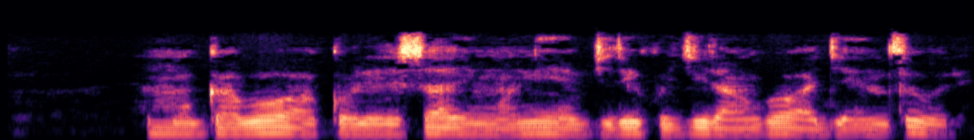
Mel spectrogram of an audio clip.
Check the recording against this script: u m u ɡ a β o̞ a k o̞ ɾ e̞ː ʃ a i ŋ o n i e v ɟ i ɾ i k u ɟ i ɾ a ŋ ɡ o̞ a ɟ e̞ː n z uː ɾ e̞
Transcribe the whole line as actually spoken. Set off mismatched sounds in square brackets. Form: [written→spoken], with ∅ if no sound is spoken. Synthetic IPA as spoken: u m u ɡ a β o̞ a k o̞ ɾ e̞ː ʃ a i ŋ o n i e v ɟ i ɾ i k u ɟ i ɾ a ŋ ɡ o̞ a ɟ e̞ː n z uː ɾ e̞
